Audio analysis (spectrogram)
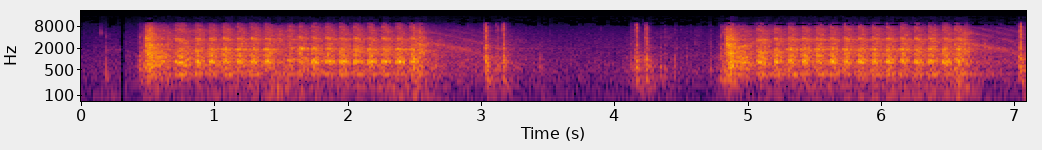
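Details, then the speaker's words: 2014 Toyota RAV4 2.5 L with an intermittent no-start, cranking with no fuel pressure after a relay swap; starter turns evenly about three beats a second and never catches. Mechanic suspects the relay and plans to bypass it with a fuse to test. "well that's playing up what I'm going to do now is bypass the relay I still don't have fuel pressure"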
